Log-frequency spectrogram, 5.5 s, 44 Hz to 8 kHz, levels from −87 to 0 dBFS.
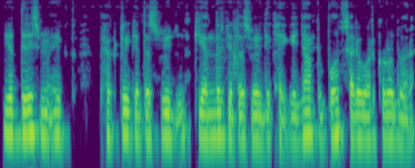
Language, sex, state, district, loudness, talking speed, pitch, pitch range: Hindi, male, Uttar Pradesh, Etah, -19 LUFS, 215 wpm, 120 Hz, 115-125 Hz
